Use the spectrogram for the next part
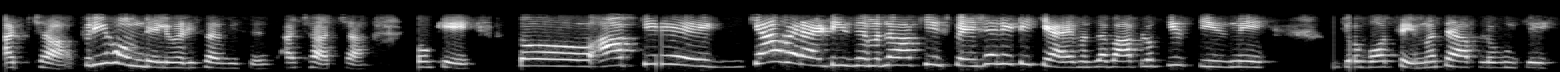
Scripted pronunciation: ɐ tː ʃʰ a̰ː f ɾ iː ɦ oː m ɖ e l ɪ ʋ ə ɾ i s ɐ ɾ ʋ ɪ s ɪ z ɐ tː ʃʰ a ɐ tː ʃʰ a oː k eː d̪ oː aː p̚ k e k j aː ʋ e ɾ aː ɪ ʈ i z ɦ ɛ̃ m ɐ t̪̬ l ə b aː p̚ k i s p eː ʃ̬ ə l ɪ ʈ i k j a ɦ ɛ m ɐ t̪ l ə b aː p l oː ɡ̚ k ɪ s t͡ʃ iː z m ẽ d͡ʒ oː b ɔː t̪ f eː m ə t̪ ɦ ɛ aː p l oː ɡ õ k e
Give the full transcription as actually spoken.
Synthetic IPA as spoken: ɐ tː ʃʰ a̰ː f ɾ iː ɦ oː m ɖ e l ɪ ʋ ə ɾ i s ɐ ɾ ʋ ɪ s ɪ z ɐ tː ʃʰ a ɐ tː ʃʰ a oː k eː t̪ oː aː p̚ k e k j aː ʋ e ɾ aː ɪ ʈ i z ɦ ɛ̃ m ɐ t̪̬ l ə b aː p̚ k i s p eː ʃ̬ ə l ɪ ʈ i k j a ɦ ɛ m ɐ t̪ l ə b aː p l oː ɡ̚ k ɪ s t͡ʃ iː z m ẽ d͡ʒ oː b ɔː t̪ f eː m ə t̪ ɦ ɛ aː p l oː ɡ õ k e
